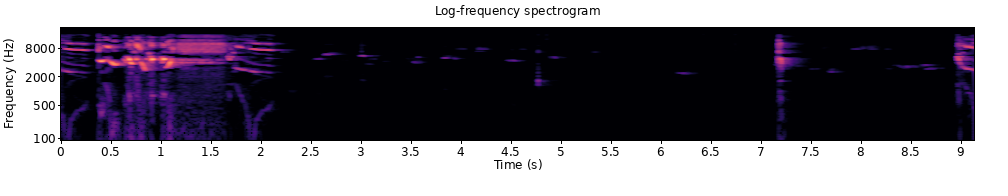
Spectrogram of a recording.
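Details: One full song phrase of a chestnut-capped blackbird, with high whistles and a rasping buzz lasting about two seconds, followed by near silence and a couple of brief distant chips.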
